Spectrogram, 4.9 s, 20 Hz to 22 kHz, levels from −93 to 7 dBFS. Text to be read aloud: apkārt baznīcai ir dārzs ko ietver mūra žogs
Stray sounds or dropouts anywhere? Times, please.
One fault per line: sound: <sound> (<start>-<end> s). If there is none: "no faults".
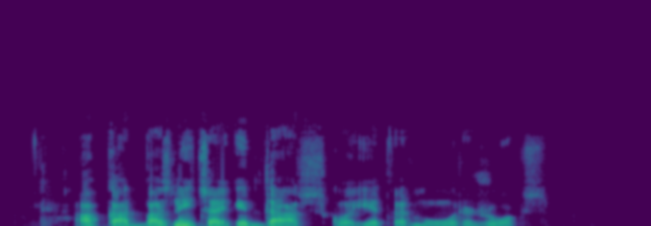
no faults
